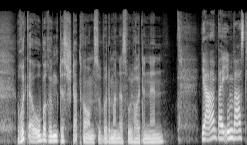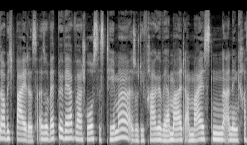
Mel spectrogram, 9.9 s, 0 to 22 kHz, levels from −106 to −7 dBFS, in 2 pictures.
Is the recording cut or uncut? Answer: cut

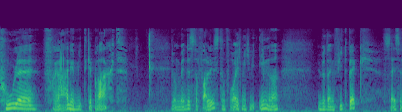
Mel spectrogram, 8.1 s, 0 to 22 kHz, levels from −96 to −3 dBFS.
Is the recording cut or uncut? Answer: cut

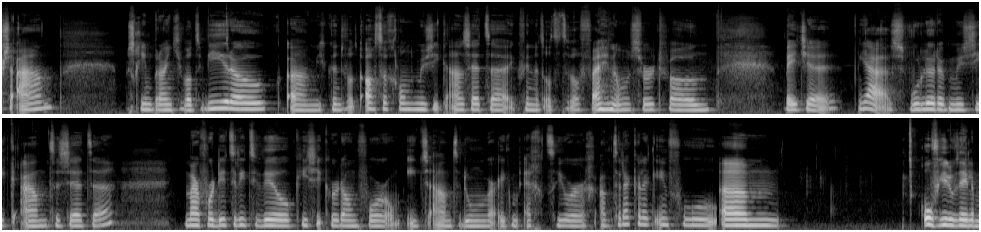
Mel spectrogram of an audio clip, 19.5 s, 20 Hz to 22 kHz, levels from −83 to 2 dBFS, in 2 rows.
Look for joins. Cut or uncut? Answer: cut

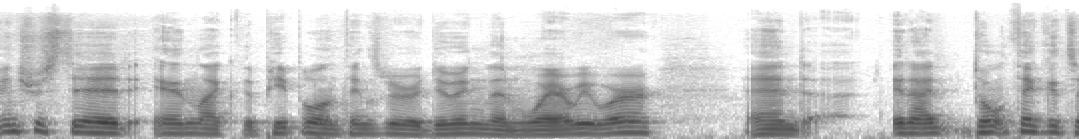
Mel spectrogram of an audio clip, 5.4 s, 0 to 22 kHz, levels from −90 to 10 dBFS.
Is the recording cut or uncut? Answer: uncut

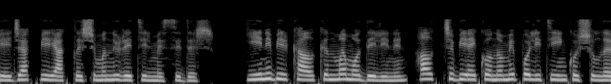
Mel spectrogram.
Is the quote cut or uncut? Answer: uncut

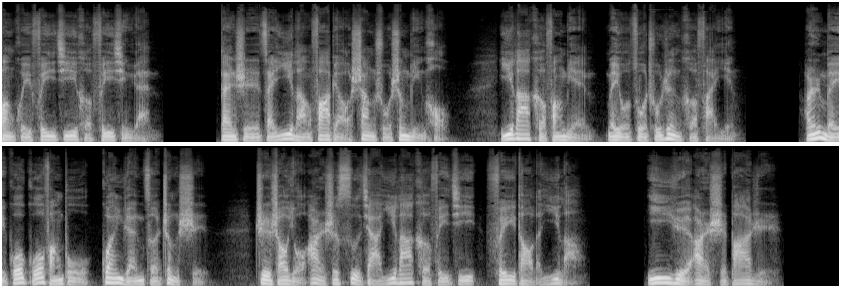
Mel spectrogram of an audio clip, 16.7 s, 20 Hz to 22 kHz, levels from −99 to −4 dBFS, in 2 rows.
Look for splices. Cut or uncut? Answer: uncut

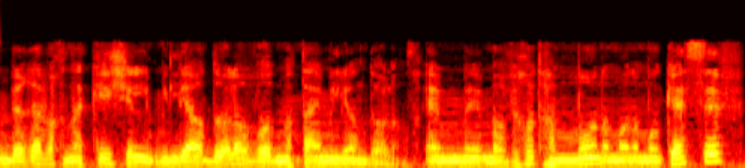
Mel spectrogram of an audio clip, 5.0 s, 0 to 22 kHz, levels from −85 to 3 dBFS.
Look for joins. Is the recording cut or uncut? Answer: cut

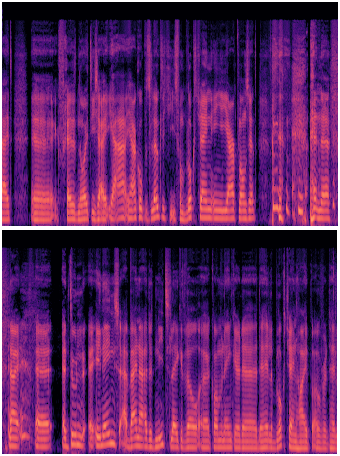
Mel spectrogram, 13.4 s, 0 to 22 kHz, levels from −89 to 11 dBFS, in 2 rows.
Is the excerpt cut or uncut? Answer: cut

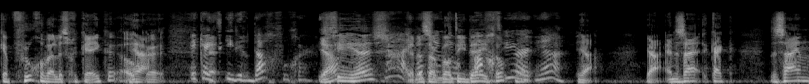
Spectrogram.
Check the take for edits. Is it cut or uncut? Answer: cut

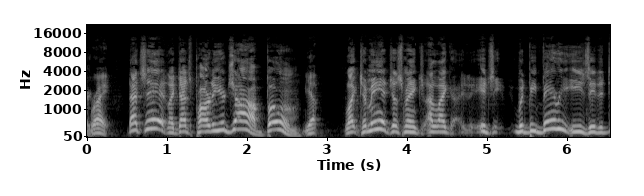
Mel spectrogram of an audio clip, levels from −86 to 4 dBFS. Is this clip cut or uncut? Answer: uncut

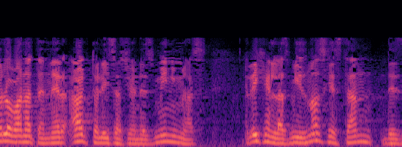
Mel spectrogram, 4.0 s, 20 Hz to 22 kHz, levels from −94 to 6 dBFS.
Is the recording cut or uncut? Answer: cut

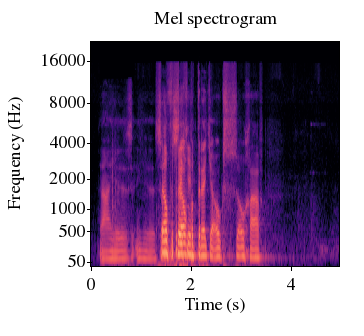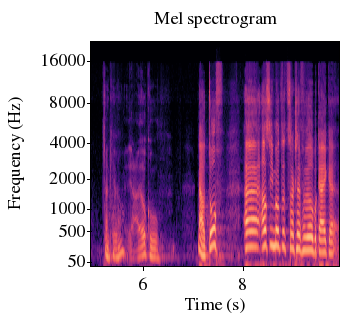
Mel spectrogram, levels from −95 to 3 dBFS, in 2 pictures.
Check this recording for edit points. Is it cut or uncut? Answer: uncut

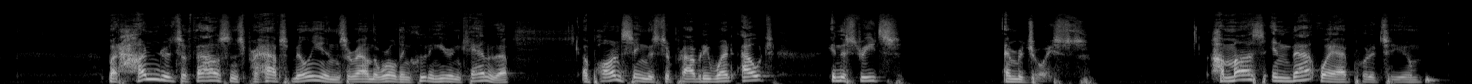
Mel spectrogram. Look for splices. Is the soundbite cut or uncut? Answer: cut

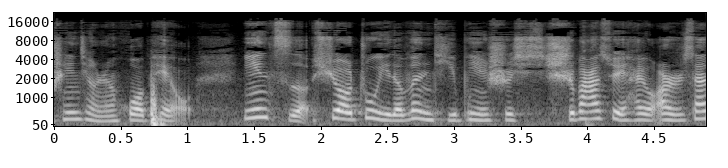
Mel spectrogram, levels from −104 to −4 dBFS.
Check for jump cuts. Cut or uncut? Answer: cut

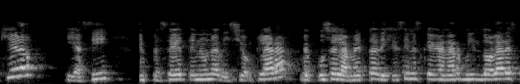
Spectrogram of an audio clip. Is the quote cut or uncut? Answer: cut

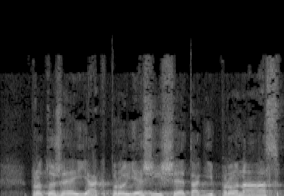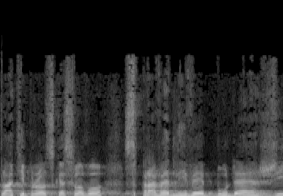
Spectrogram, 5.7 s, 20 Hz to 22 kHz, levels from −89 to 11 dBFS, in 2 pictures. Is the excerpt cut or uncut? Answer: uncut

